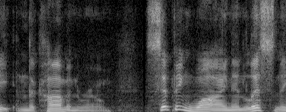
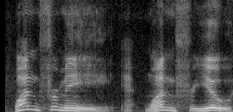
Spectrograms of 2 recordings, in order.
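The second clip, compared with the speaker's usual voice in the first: rising cackling laugh through the words; 4 semitones higher than usual. A thin elf orders drinks from a serving wench, with a rising cackle. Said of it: "he said with a rising cackle".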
